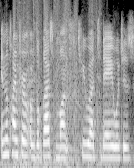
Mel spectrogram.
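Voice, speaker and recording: Loud and high-pitched, a woman talks at a moderate pace with fairly even intonation. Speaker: gaming youtuber. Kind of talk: gameplay commentary. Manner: rambling with many fillers.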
